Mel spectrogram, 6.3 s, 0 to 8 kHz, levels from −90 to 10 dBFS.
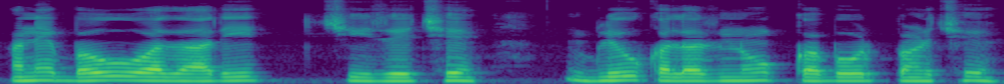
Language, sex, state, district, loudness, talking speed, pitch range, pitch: Gujarati, male, Gujarat, Valsad, -17 LUFS, 105 wpm, 130-140 Hz, 135 Hz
